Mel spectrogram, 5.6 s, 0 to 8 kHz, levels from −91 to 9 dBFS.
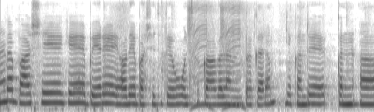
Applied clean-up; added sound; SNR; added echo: none; none; none; none.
